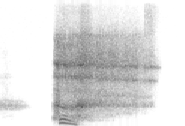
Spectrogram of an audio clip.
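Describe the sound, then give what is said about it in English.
One deep exhale during a breathing exercise starts with a brief voiced tone that falls in pitch, then trails into a long, airy breath out that fades after about a second and a half. “And as you exhale, breathe out all your negative worries and emotions. Just breathe it out like so.”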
